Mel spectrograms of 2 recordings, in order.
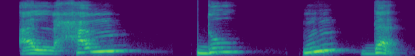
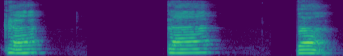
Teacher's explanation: There's nothing between the meme and the dal. There's no sound between the lam and the ha and the meme and the dal. So what this results in, letters coming into contact with each other with the possibility of now interacting with each other. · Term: sukoon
